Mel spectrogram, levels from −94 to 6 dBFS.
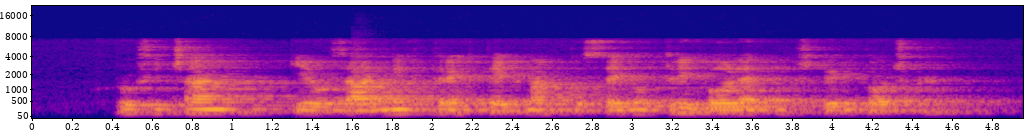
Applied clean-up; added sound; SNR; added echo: none; none; none; reverberation time 0.9 s.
